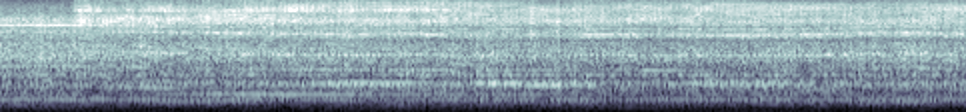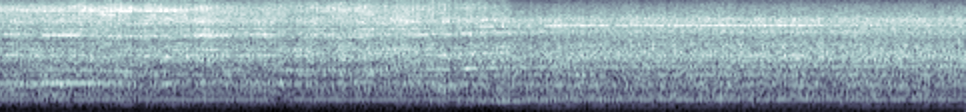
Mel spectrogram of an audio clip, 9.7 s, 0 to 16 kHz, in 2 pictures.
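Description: Table saw running steadily as it rip-cuts a 4 cm wide strip from an oak board, motor whine and blade cutting through the wood together.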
